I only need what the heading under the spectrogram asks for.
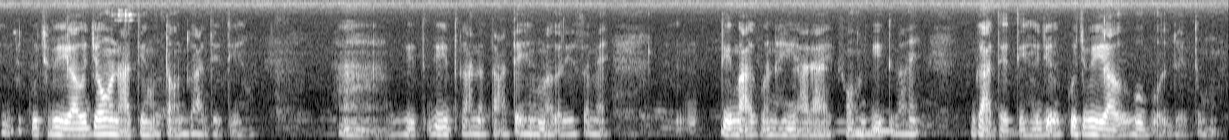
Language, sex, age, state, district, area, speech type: Hindi, female, 60+, Uttar Pradesh, Mau, rural, spontaneous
